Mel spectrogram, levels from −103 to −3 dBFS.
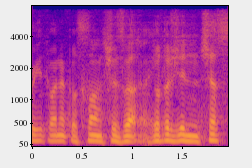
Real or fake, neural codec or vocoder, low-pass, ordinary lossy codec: fake; codec, 16 kHz, 1 kbps, FunCodec, trained on LibriTTS, 50 frames a second; 7.2 kHz; AAC, 48 kbps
